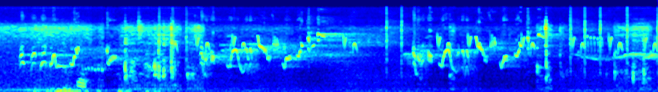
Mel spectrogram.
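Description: Small birds chirping, many short rising and falling calls one after another, with a brief low thump about a second in and a few light clicks.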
